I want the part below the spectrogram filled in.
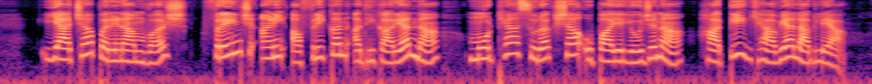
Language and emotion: Marathi, neutral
